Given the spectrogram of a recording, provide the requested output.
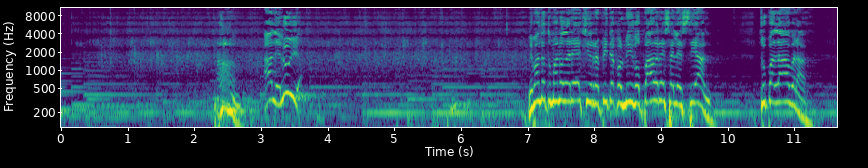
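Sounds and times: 
crowd applause: 0.2 - 7.6
speech: 2.6 - 3.8, 7.0 - 9.9, 10.5 - 11.3.

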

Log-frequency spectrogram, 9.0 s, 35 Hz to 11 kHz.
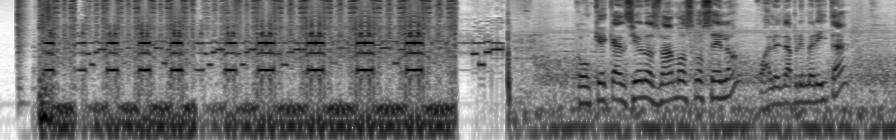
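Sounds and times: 
loud electronic musical roulette spin sound effect on a radio program: 0.4 - 4.6
speech: 5.8 - 8.8.

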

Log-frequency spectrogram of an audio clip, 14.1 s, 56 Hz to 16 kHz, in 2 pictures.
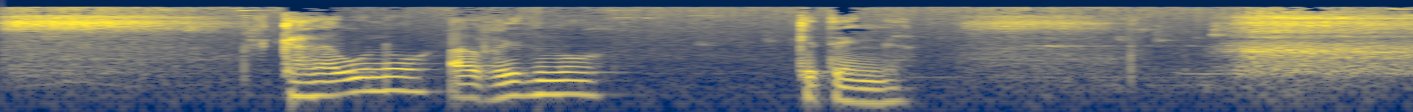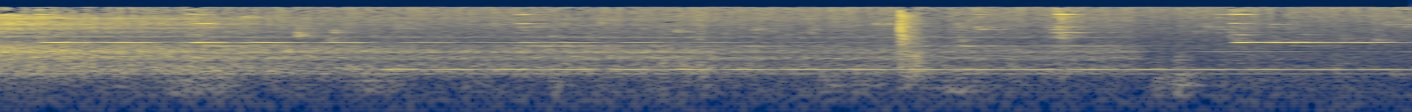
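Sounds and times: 
speech: 1.2 - 3.1, 4.0 - 4.6
gong played during a guided breathing exercise: 6.0 - 14.1.

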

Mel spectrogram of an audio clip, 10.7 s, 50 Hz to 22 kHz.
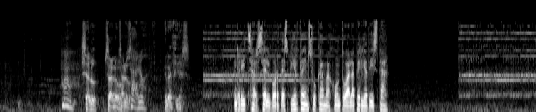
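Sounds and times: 
speech: 1.2 - 3.8, 4.7 - 7.8
telephone bell ringing with electronic trill: 4.0 - 7.3, 9.2 - 10.7.

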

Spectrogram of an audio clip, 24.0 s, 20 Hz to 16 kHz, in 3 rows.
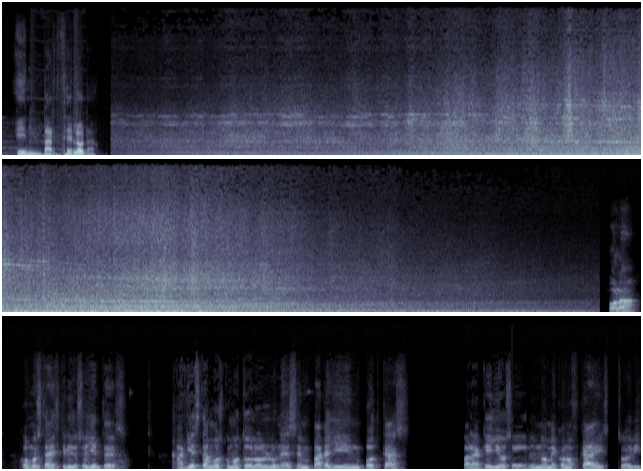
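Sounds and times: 
speech: 0.2 - 1.2, 16.4 - 21.1, 21.8 - 23.9
aircraft engine roar in an airport terminal: 1.4 - 15.5.

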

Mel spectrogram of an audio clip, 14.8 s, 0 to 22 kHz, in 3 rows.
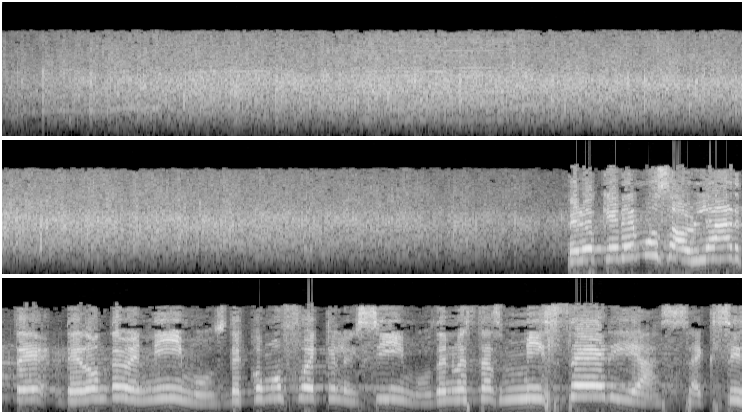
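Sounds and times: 
large audience applauding: 0.0 - 9.3
speech: 8.7 - 14.7.

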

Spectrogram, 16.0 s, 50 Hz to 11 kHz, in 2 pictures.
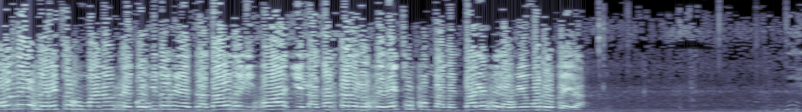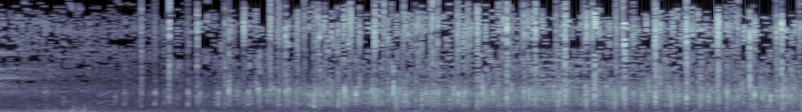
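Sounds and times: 
speech: 0.1 - 5.9
audience applause for a female speaker: 9.1 - 16.0.

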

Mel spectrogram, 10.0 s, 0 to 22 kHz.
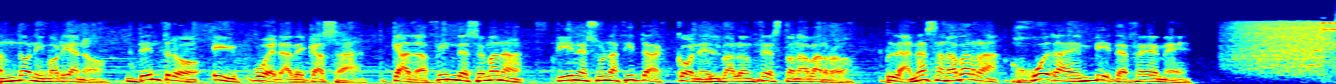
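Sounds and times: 
speech: 0.0 - 9.3
power drill whirring in renovation work: 9.2 - 10.0.

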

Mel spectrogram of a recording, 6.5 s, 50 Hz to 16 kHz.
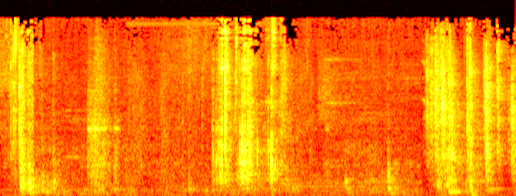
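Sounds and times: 
drawer sliding open: 0.2 - 6.4
keys rattling and jingling as they're pulled out of a drawer: 2.6 - 4.4.

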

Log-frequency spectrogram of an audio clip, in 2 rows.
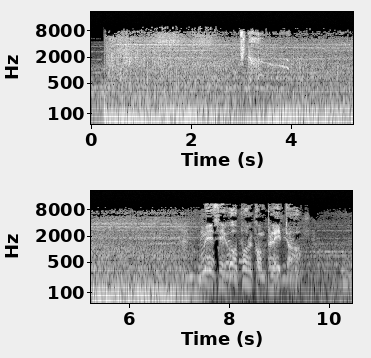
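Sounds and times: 
atomic bomb explosion over a city: 0.2 - 7.7
brief sharp crack: 0.3 - 5.8
speech: 7.8 - 9.6.

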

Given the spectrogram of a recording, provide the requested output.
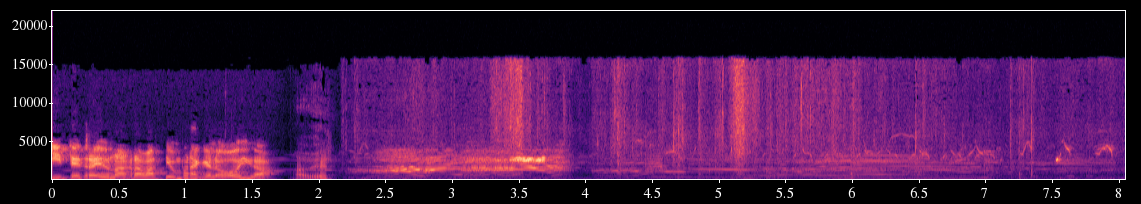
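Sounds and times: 
speech: 0.0 - 2.5
red deer stag bellowing during the rut: 2.2 - 7.7.

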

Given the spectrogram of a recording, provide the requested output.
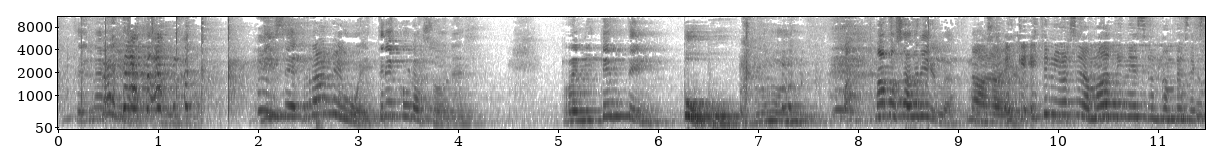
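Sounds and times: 
one person clapping hands: 0.0 - 2.0
laughter: 0.2 - 2.3, 6.8 - 8.3
speech: 0.2 - 4.3, 5.0 - 11.4.

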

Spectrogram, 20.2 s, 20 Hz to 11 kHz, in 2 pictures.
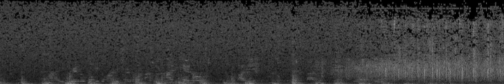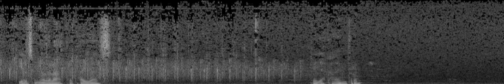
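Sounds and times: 
rhythmic low thumping: 0.0 - 12.3
crowd applauding during a Holy Week procession: 6.2 - 17.4
speech: 10.5 - 12.4, 16.4 - 17.4.

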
